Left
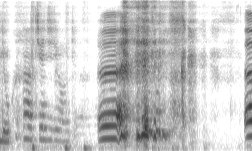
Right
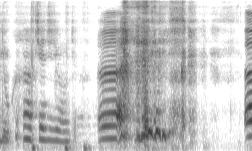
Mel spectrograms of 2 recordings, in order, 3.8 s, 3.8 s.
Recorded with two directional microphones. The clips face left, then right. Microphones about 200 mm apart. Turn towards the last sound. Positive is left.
turn(degrees=20)  # may be behind; listen again after turning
